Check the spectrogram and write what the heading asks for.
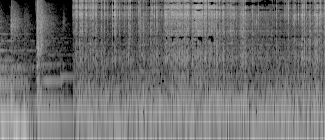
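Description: A moment of music, then from about a second in the steady hiss and low hum of a high-frequency Tesla candle's plasma flame burning.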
